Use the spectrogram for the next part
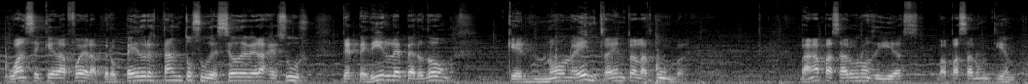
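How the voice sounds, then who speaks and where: A man preaching an earnest storytelling sermon, emphatic and fond of repeating his phrases. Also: mid-range voice. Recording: faint background music.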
